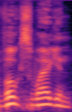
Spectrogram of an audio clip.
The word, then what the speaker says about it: Volkswagen: Volkswagen. I got it in Vancouver. Hey, by the way, you know it's supposed to be pronounced Volkswagen, right?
